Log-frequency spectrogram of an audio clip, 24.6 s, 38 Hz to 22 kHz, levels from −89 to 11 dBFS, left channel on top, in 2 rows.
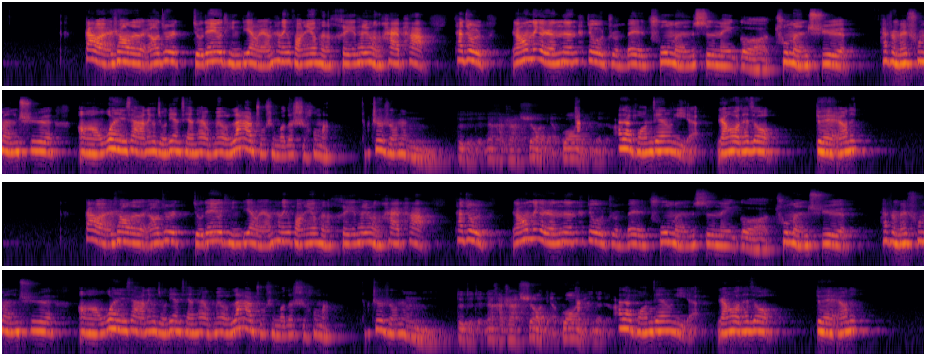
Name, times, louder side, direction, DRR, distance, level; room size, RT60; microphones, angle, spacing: voice 1, 1.1-5.7 6.0-6.5 6.8-11.3 11.7-16.7 17.1-17.7 20.5-22.7 23.2-23.7, left 4 dB, 55° left, 0.6 m, -31 dB
voice 2, 17.6-20.6, right 1 dB, 75° right, 1.8 m, -43 dB
18.5 x 13.0 x 3.5 m
head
